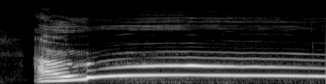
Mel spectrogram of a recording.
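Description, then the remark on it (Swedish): A single wolf howl rises sharply, then holds a long, steady, sustained tone that slowly fades in pitch; loud, with no talking. “Det var en varg, om någon undrar.”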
